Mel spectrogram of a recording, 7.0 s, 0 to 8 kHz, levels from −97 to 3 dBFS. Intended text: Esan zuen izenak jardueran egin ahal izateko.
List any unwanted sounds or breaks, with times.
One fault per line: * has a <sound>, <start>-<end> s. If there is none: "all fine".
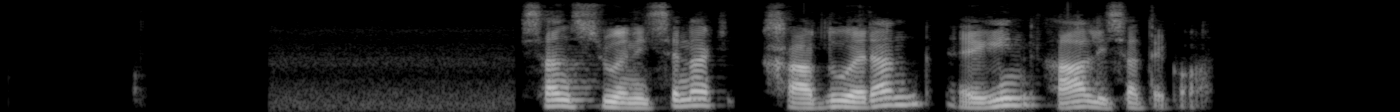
all fine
